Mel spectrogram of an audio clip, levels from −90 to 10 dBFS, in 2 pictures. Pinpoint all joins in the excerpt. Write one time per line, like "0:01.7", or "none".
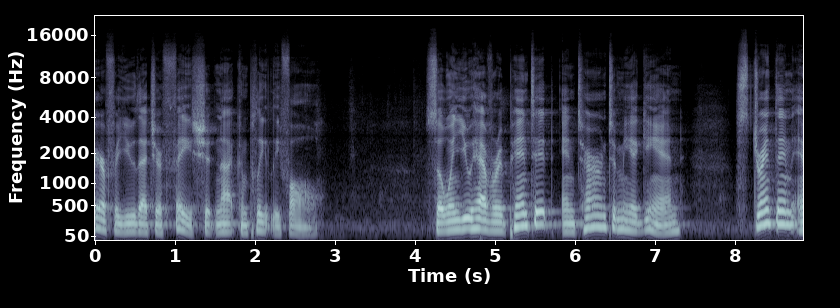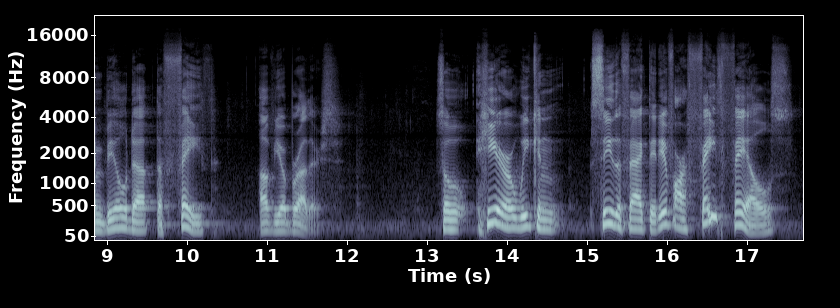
none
